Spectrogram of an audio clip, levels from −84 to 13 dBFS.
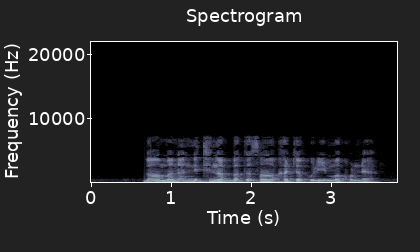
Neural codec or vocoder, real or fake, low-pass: none; real; 7.2 kHz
